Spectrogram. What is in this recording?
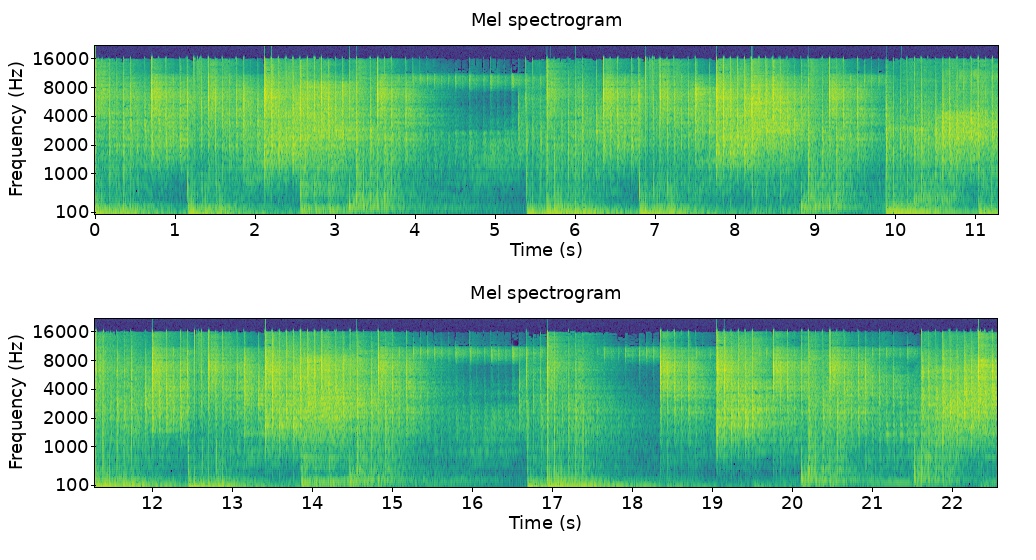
Loop without tail so you can loop it and cut as much as you want.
